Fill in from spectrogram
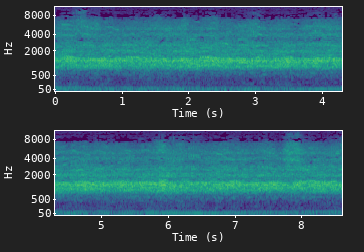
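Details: Hooded cranes at the Suncheon Bay Wetland migratory bird site in Korea; many birds honk at once, producing an even, unbroken chorus of nasal calls throughout.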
